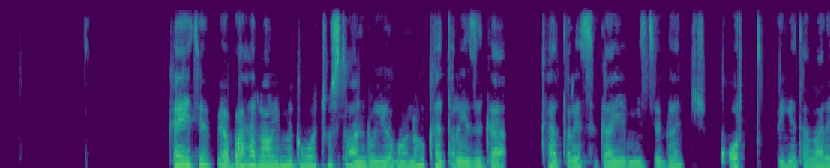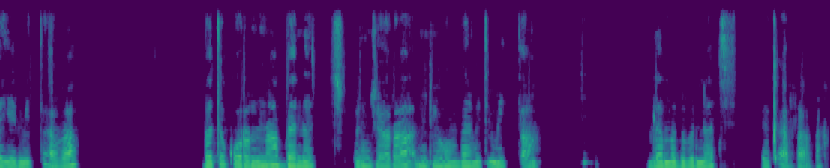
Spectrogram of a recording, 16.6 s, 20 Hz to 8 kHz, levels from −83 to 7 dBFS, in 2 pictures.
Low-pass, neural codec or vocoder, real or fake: 7.2 kHz; none; real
